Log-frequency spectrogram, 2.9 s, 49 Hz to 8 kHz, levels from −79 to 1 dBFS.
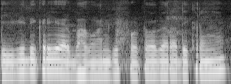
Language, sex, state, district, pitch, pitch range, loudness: Hindi, male, Uttar Pradesh, Lucknow, 95 Hz, 95-105 Hz, -15 LUFS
